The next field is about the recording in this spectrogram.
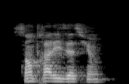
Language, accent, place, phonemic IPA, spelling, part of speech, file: French, France, Lyon, /sɑ̃.tʁa.li.za.sjɔ̃/, centralisation, noun, LL-Q150 (fra)-centralisation.wav
- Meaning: centralization, centralisation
